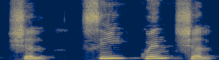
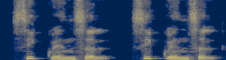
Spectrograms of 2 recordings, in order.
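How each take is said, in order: First: sequential stretched with a falling end; slow teaching model; drawn-out model word. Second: Said in the usual way. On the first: Shown as a demonstration. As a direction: say sequential slowly and clearly. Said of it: "sequential का मतलब". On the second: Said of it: "repeating the word".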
